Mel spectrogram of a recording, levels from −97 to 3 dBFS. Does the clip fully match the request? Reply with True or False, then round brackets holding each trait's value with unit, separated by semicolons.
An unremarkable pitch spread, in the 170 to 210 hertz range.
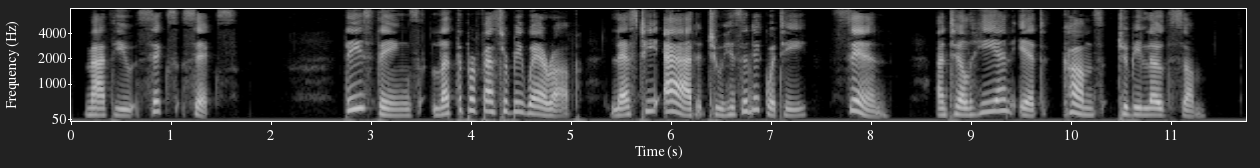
False (7.6 semitones; 190 Hz)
